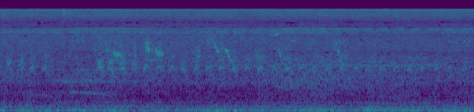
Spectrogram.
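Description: Low background noise with a few faint, short bird chirps in the first couple of seconds.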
